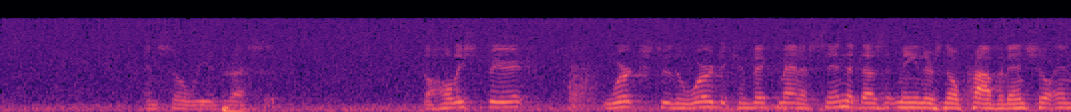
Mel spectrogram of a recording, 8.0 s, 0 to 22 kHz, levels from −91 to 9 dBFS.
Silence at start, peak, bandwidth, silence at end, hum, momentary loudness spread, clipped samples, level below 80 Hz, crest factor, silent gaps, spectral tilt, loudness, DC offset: 0 s; -6 dBFS; 11.5 kHz; 0 s; none; 18 LU; under 0.1%; -42 dBFS; 20 dB; none; -6 dB/octave; -25 LUFS; under 0.1%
